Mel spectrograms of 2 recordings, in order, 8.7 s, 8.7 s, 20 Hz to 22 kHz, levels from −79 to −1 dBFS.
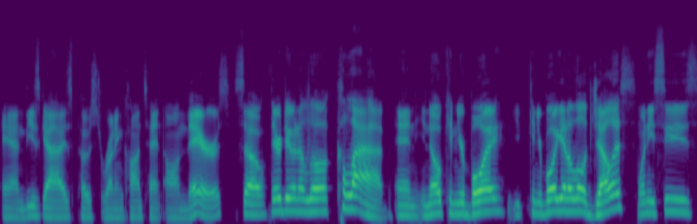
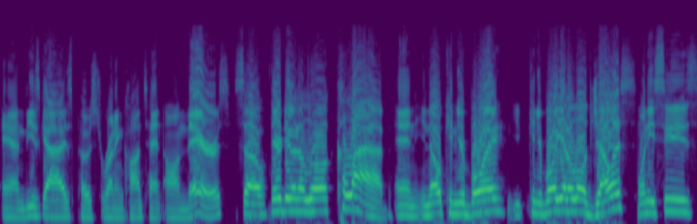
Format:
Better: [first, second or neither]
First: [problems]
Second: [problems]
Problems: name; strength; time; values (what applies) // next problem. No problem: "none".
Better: first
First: none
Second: distortion; heavy; 14% of the sound clipped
